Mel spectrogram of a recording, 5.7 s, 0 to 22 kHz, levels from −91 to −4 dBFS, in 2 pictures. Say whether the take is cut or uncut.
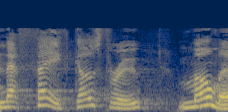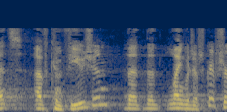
cut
